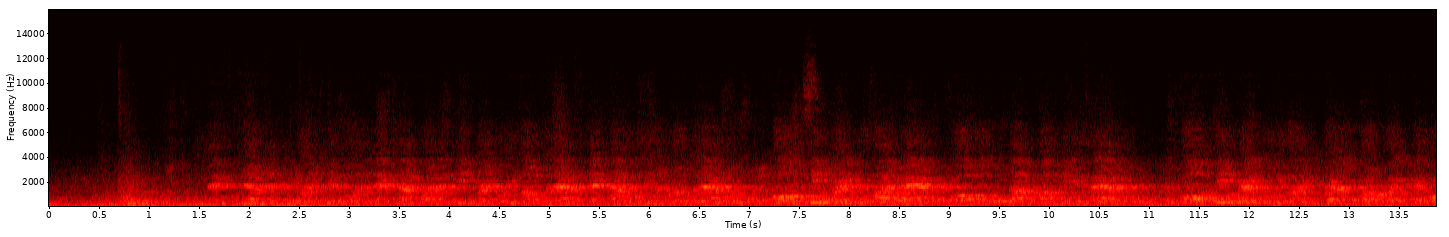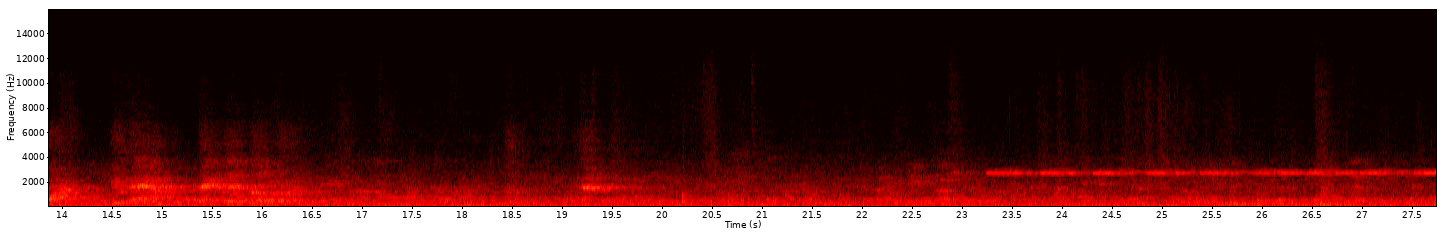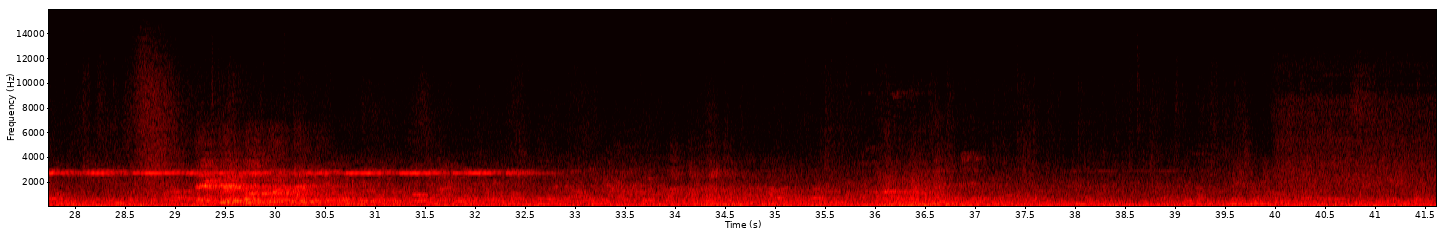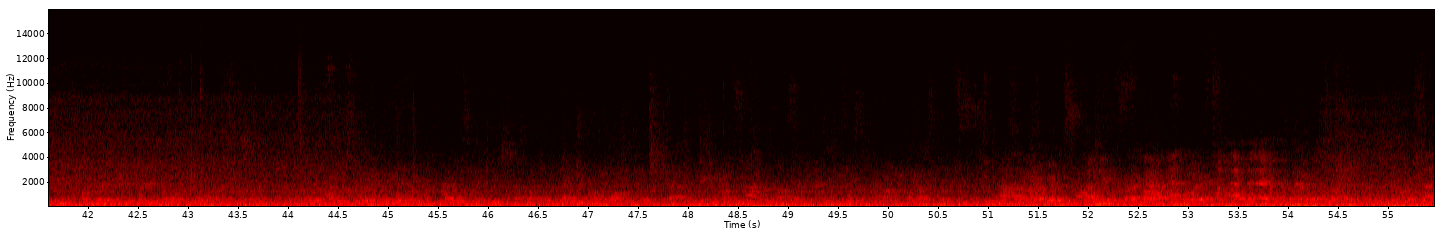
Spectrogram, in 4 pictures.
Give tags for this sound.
Zoom; MTA; field-recording; subway; H4n; NYC

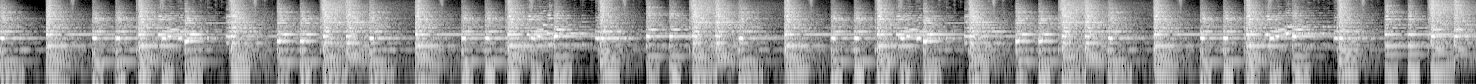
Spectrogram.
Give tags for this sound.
asian; cartoon; chinese; fun; jingle; loop; music; seamless

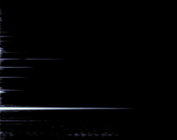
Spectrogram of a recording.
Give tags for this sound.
sanza; percussion; african; kalimba

